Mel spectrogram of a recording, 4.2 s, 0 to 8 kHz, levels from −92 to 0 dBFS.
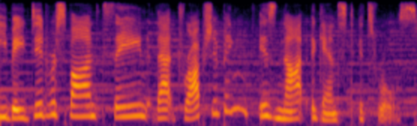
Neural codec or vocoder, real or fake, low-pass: none; real; 7.2 kHz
